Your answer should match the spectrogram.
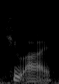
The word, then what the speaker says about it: Qi: Inductive charging I think it's pronounced qi, it's qi.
